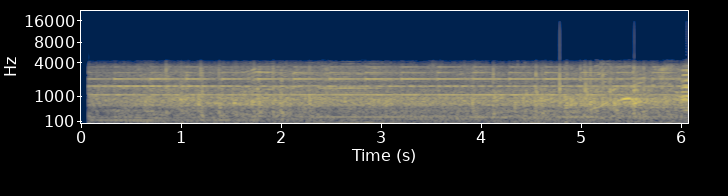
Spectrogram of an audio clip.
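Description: Railroad grade-crossing warning bell ringing steadily while the crossing gates lower, over the noise of cars driving across the crossing.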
